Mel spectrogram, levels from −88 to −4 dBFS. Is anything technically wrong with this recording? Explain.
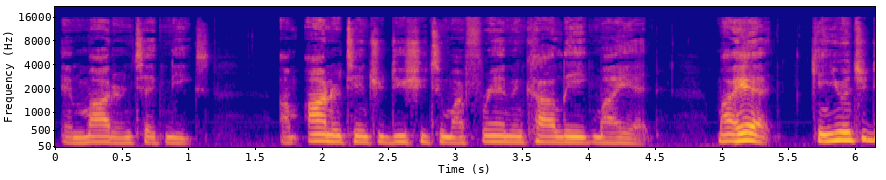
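No, nothing is technically wrong with this audio.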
